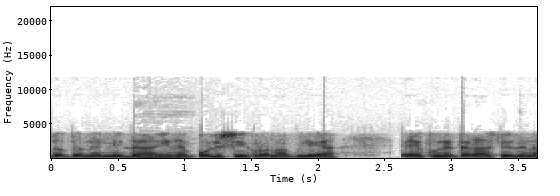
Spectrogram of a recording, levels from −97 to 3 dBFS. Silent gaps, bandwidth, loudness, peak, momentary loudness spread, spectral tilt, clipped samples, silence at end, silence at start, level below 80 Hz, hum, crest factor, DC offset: none; 4.2 kHz; -14 LUFS; 0 dBFS; 3 LU; -8 dB/octave; under 0.1%; 0 s; 0 s; -56 dBFS; none; 14 dB; under 0.1%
